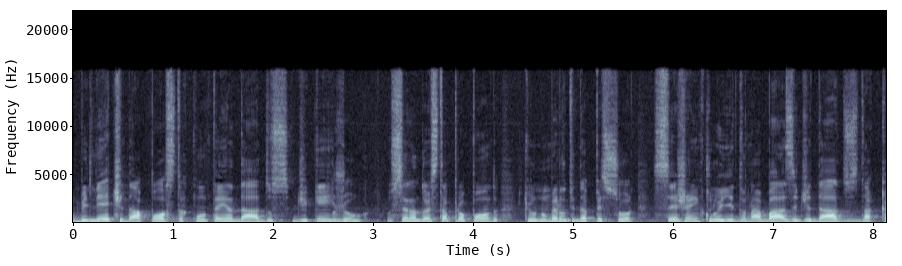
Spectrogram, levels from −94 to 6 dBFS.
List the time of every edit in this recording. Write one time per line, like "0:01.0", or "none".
0:02.6
0:03.0
0:05.0
0:05.6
